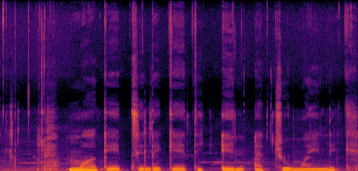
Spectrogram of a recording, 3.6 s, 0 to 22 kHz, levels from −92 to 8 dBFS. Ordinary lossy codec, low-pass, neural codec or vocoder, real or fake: none; none; none; real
